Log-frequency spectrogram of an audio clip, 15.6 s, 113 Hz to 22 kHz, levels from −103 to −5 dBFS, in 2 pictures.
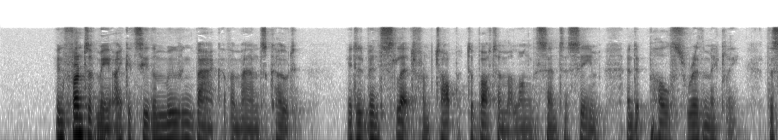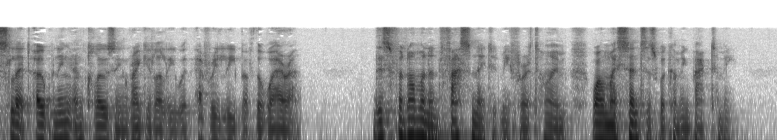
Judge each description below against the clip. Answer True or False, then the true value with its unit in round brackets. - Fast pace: True (220 wpm)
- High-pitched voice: False (95 Hz)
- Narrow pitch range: False (3.3 semitones)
